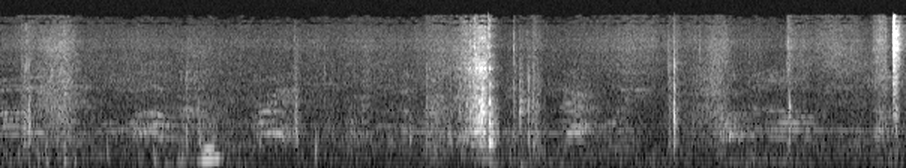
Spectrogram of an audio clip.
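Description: Sheets of cardstock rustling and sliding as they are shifted into place on a plastic scoring board, in a few short scrapes, the loudest about halfway through.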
